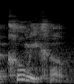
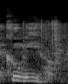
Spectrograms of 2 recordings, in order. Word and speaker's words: kumiho: who is uh the kumiko yeah yeah the the kumiho or kumiko yeah i see it right i think i said it right yeah kumiho kumiho with h which is a nine-tailed fox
